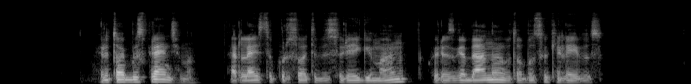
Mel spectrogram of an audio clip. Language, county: Lithuanian, Telšiai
